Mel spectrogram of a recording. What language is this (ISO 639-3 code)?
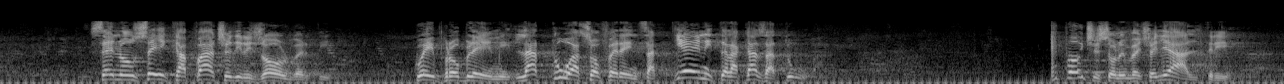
ita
